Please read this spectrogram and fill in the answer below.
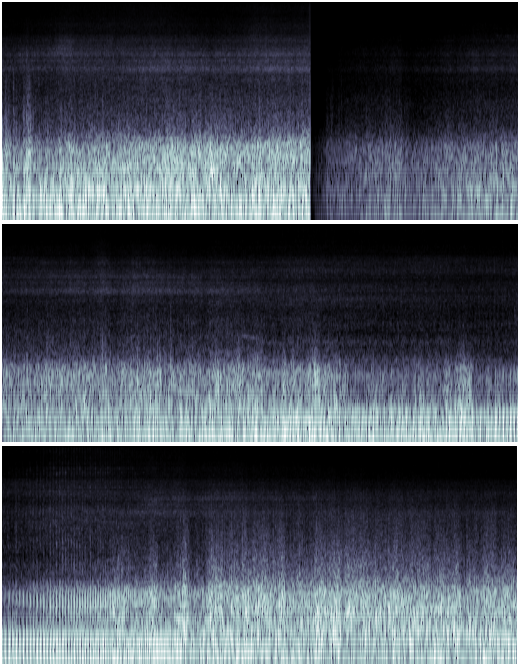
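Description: A motorcycle riding along, its engine and wind rushing over the camera making a steady low rumble. The sound cuts out abruptly about four seconds in, then fades back up over the next few seconds.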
